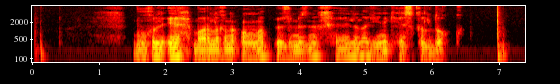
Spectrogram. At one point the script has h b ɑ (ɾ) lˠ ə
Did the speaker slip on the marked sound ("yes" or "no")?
no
